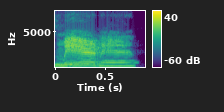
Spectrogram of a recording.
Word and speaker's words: Meriden: Meriden.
